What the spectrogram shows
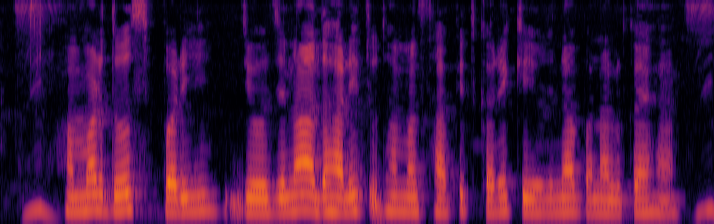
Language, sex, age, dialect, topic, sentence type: Magahi, female, 18-24, Western, banking, statement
